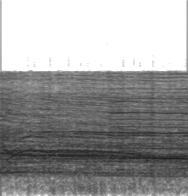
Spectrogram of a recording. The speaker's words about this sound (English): Well, protesters also chanted slogans including "Not my king."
